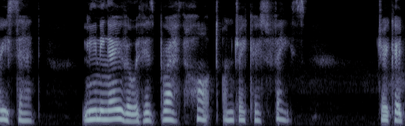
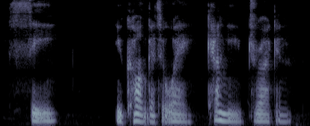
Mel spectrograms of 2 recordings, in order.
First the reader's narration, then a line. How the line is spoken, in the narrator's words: Harry said softly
